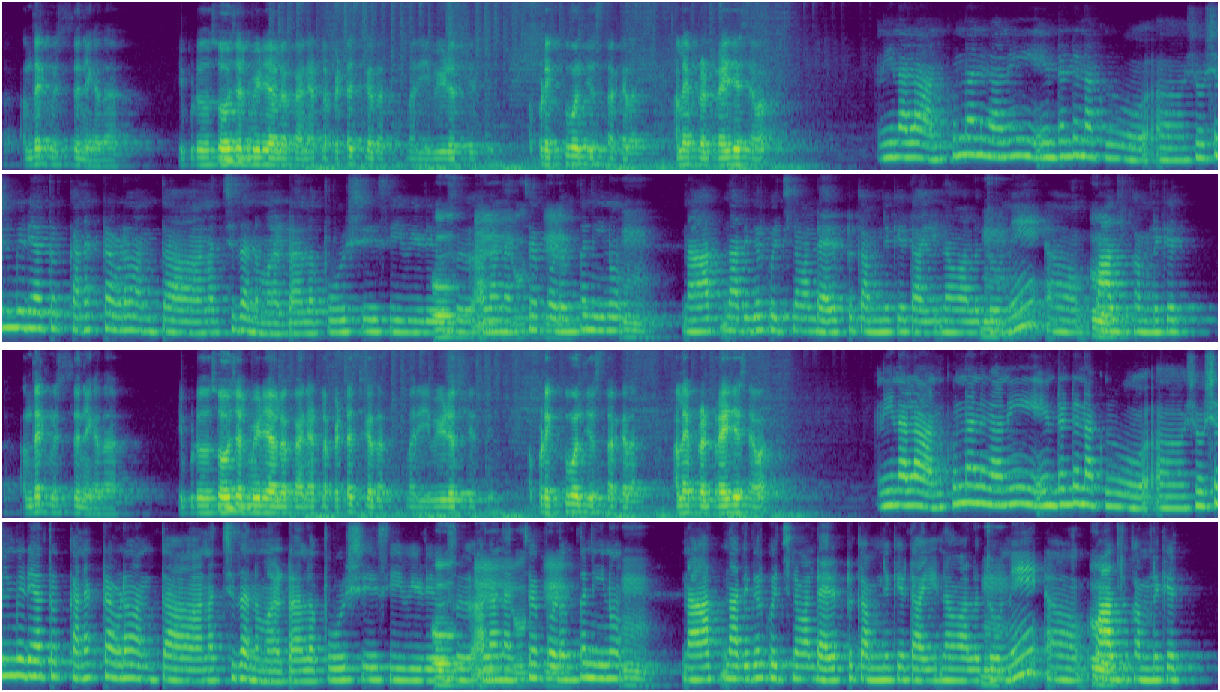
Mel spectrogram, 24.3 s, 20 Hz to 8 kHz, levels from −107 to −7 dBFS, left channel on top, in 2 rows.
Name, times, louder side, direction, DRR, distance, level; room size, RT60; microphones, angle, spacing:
voice 1, 0.2-1.2 1.9-4.7 5.4-6.4 6.7-7.6 16.4-17.9 18.4-18.6 21.9-22.3 23.0-23.2, right 2 dB, 30° right, 5 dB, 0.7 m, -30 dB
voice 2, 2.2-2.5 8.8-18.4 19.0-23.9, right 3 dB, 85° right, 8 dB, 0.9 m, -31 dB
sound 1, 2.6-8.2, equal, 30° left, 2.3 m, -47 dB
17.5 x 6.8 x 3.7 m, 0.86 s
head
